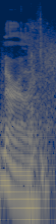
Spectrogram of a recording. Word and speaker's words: Gnarly: And all 3 words, that is, starting with a silent letter, in honor of the founder, me, Gnarly, the Silent G.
